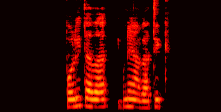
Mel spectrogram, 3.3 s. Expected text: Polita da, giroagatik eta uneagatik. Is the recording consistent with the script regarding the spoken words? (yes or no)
no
